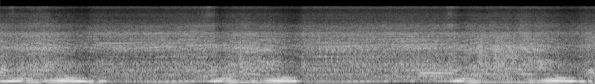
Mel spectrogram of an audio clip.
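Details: Toyota Altis petrol engine after its noisy fan belt was replaced, with a weak tensioner as the issue. About three clean revs up and down with no belt squeal or chirp: the belt drive is now quiet.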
